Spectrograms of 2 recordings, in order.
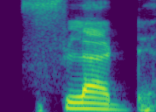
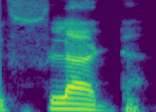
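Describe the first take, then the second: First: फ्लड again, loud and falling, short a; word repeated as a demo. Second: फ्लड said loud and clearly, like "flud"; फ्लड with a short a sound, said loud for the class; word said as a demo. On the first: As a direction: say फ्लड once more, clearly for the class. (फ्लड दोबारा, ज़ोर से और साफ़) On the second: (फ्लड को ज़ोर से, छोटे अ के साथ बोलिए) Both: Shown as a demonstration. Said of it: "जैसे फ्लड पढ़ते".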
